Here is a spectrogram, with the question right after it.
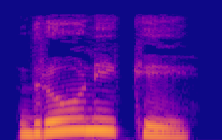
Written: ದ್ರೌಣಿಕ

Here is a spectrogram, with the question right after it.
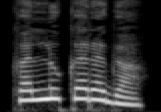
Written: ಕಲಿಕಾರಕ

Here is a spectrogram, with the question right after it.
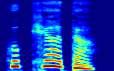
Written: ಕುಖ್ಯಾತ

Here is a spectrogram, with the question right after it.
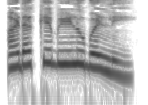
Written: ಅಡಕೆಬೀಳುಬಳ್ಳಿ

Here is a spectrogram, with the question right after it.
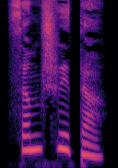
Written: ಸಂಸೃತ

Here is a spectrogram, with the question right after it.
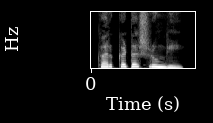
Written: ಕರ್ಕಟಶೃಂಗಿ

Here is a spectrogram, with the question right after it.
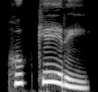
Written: ಹುಕ್ಕೇರಿ

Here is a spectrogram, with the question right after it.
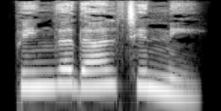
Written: ಪಿಂಗದಾಲ್ಚಿನ್ನಿ

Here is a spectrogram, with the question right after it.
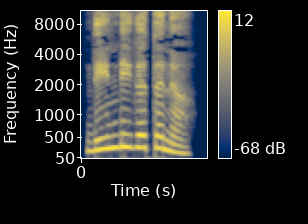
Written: ದಾಂಡಿಗತನ

